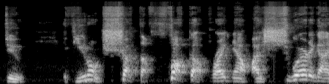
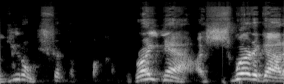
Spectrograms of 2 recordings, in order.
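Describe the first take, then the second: First: An uncomfortably serious warning to a heckler; comic dropping the jokes, grave and menacing; dead serious threat. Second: The same grave warning, said once more; flat-out serious, no joking; comic repeating the warning to the heckler, deadly serious; dead serious threat. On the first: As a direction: make him believe you mean it. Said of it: "I got very serious, like, uncomfortably serious". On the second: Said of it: "I got very serious". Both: Retold or imitated.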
